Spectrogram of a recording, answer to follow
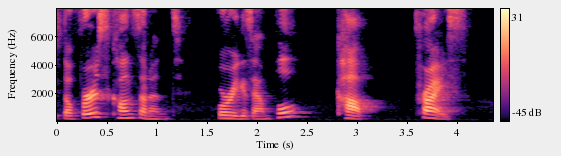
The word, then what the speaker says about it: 값: For example, 값, price. Only 비읍 is used.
